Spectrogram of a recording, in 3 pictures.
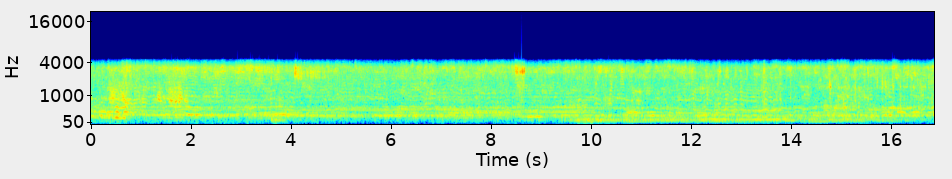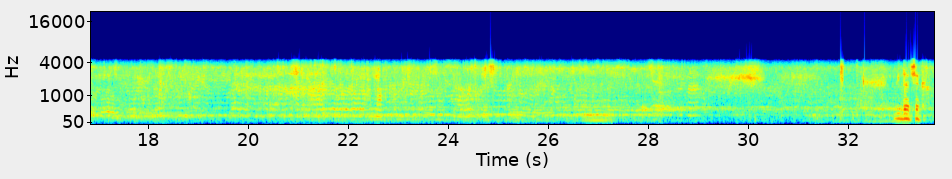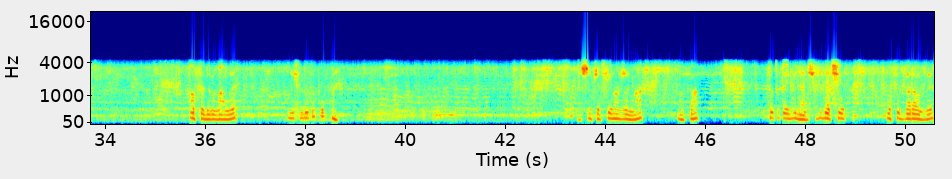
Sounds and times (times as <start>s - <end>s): Bee, wasp, etc.: 0.0s - 50.5s
Fly, housefly: 0.0s - 50.5s.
